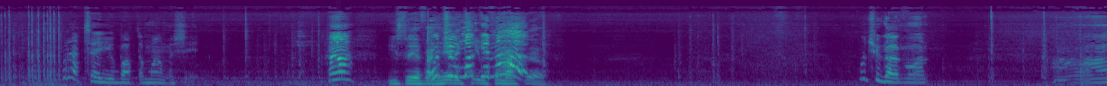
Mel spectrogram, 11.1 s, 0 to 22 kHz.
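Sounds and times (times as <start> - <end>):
faint car cabin hum: 0.0 - 11.0.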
